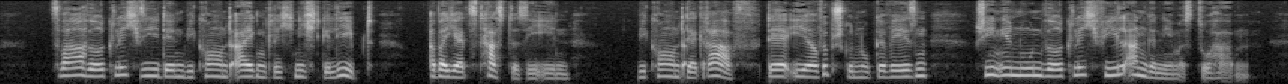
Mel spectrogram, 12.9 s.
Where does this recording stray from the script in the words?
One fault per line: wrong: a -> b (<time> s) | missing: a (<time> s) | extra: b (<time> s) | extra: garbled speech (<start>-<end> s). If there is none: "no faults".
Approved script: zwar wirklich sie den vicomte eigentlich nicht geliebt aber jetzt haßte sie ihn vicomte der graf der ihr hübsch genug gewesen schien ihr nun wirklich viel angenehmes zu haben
no faults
